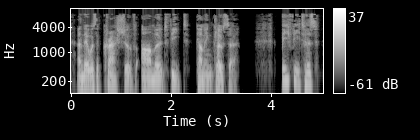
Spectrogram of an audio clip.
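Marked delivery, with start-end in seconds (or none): 4.2-5.0 high, small voice of dread; scared, high-pitched murmur; frightened whimper. A narrator's reading. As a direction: whimper it as the guards close in. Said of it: "she whimpered".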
